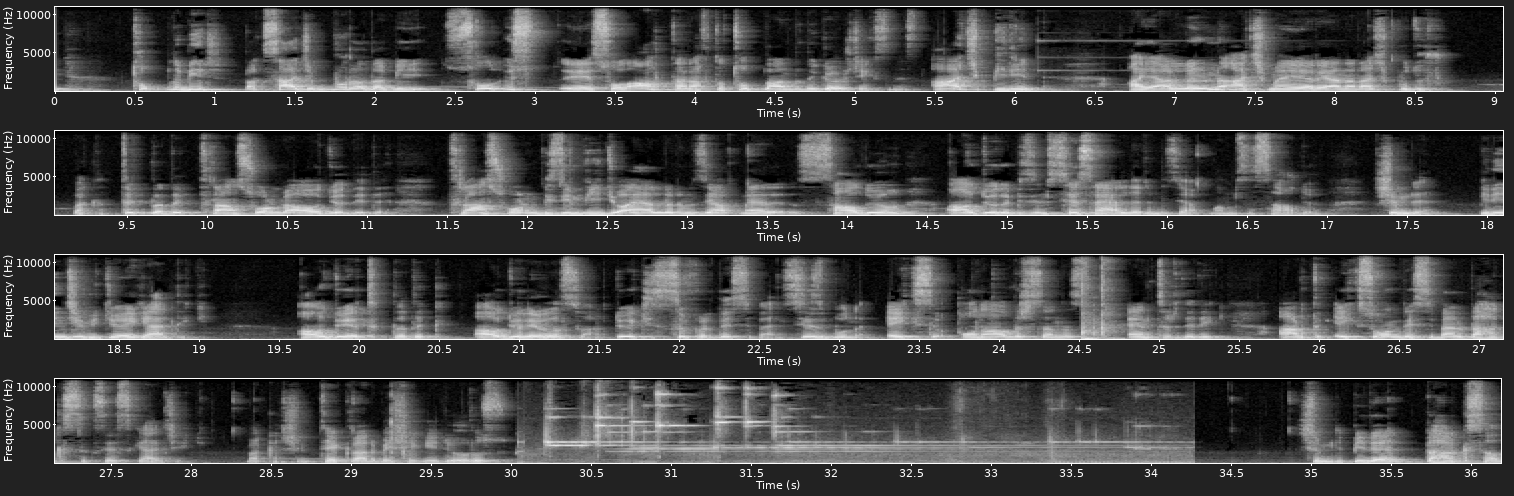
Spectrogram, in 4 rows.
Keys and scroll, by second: 23.1-24.4 typing, 24.5 Return, 27.1 typing, 29.2 n, 34.0 0.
